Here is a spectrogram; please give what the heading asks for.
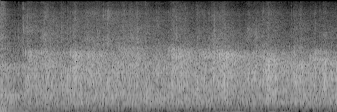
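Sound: audience clapping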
